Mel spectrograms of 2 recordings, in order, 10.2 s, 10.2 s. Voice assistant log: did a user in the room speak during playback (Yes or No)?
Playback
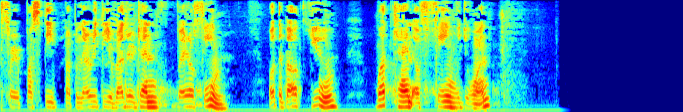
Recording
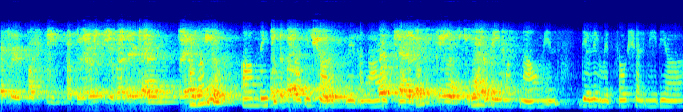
Yes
